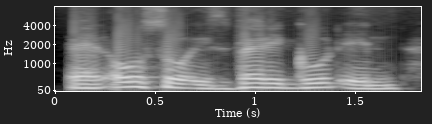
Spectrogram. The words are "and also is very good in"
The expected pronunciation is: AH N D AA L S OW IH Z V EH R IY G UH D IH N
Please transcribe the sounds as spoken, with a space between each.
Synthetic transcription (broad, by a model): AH N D AA L S OW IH S V EH R IY G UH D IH N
